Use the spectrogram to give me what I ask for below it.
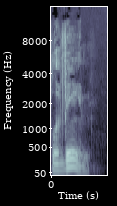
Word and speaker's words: Levien: And they actually have a Billions podcast with the guys who do it, uh, Koppelman and uh, David Levine, who spells his name L E V I E N, but it's pronounced Levine.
